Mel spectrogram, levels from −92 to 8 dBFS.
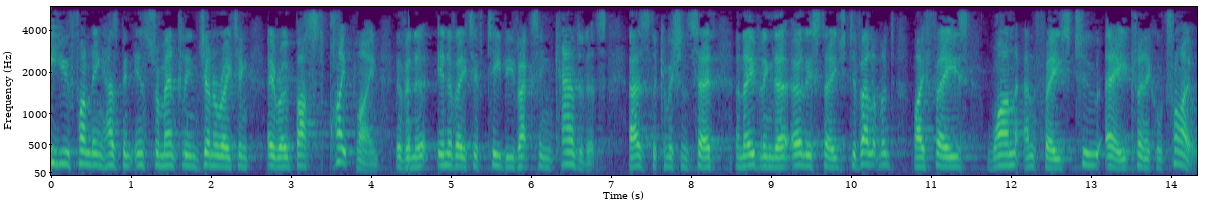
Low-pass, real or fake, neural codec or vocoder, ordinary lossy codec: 5.4 kHz; real; none; none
